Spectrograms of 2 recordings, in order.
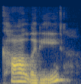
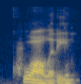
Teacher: that W sound might drop off so I might hear somebody say something more like qaulity rather than quality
